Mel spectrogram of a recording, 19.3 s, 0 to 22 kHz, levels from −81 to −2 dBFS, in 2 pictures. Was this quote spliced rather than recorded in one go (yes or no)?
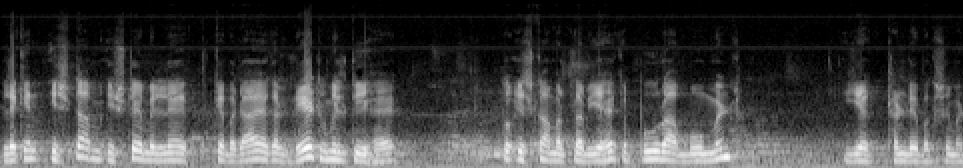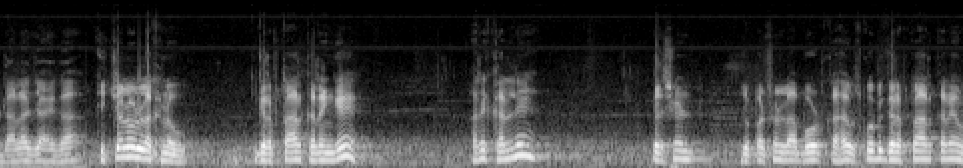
yes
